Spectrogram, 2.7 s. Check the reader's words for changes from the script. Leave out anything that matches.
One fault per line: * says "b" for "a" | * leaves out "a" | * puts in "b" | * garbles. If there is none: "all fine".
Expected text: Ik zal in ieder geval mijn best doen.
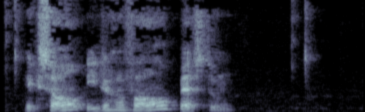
* leaves out "in"
* leaves out "mijn"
